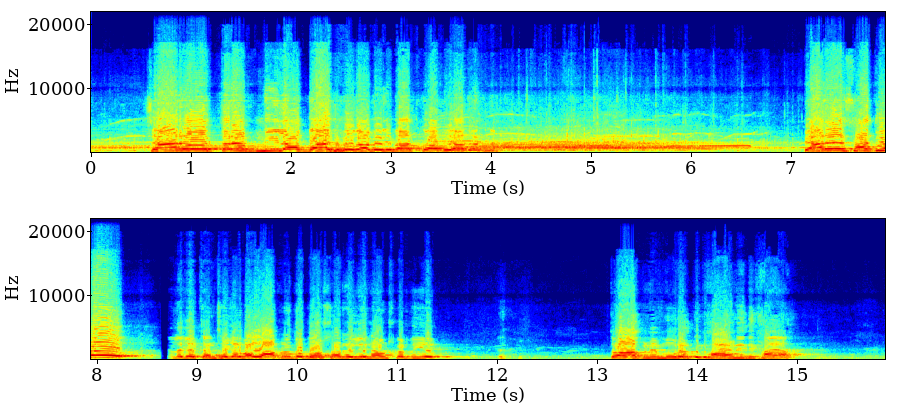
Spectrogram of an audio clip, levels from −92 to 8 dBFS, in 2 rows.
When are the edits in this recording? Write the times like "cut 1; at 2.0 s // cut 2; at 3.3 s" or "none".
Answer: cut 1; at 8.7 s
